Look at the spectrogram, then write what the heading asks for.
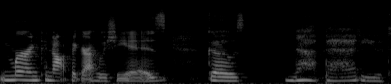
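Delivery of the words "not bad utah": put-on breathy woman's voice, quieter. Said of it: "very breathy".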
